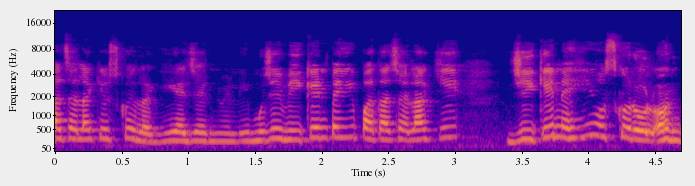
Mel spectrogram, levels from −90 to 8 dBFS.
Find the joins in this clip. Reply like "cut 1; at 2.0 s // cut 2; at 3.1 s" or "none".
none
